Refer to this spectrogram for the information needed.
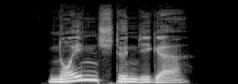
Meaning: inflection of neunstündig: 1. strong/mixed nominative masculine singular 2. strong genitive/dative feminine singular 3. strong genitive plural
- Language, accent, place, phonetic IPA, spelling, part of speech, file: German, Germany, Berlin, [ˈnɔɪ̯nˌʃtʏndɪɡɐ], neunstündiger, adjective, De-neunstündiger.ogg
